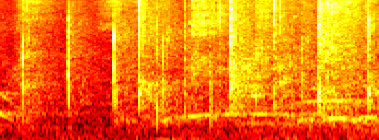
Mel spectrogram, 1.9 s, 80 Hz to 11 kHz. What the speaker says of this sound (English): 18 years deserves a clap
